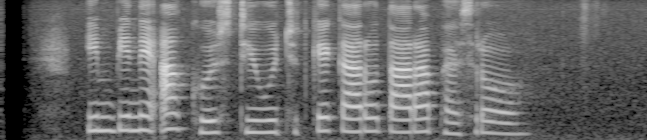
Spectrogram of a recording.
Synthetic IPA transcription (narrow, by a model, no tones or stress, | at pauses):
ʔimpineʔaɡ̥ʊ̤sd̪̥i̤wud̥ʒ̥ṳd̪̚kekaɾot̪aɾab̥ä̤sɾɔ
